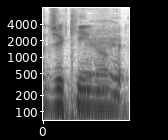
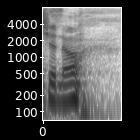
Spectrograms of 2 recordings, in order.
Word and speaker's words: Giacchino: I'm saying it the Italian way, the way it was meant to be pronounced. – Giacchino.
